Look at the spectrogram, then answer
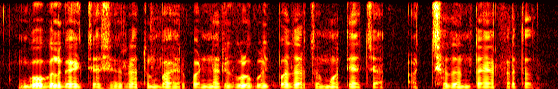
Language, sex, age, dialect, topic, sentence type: Marathi, male, 25-30, Standard Marathi, agriculture, statement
